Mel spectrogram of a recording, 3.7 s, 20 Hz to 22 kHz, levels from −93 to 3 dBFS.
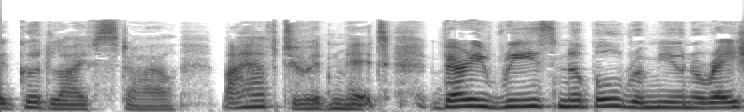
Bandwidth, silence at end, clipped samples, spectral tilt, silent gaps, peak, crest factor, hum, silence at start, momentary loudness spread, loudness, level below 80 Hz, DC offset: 11 kHz; 0 s; under 0.1%; -5 dB/octave; none; 0 dBFS; 18 dB; none; 0 s; 11 LU; -18 LUFS; -62 dBFS; under 0.1%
